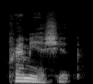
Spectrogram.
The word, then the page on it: premiership: Australian English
